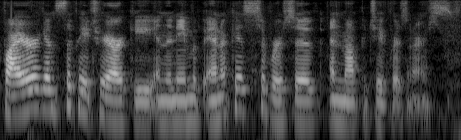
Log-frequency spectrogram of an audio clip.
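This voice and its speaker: A woman's voice: rumbling low, brisk, rough recording. A woman hosting a podcast, reading scripted news items and reviews with her own commentary.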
